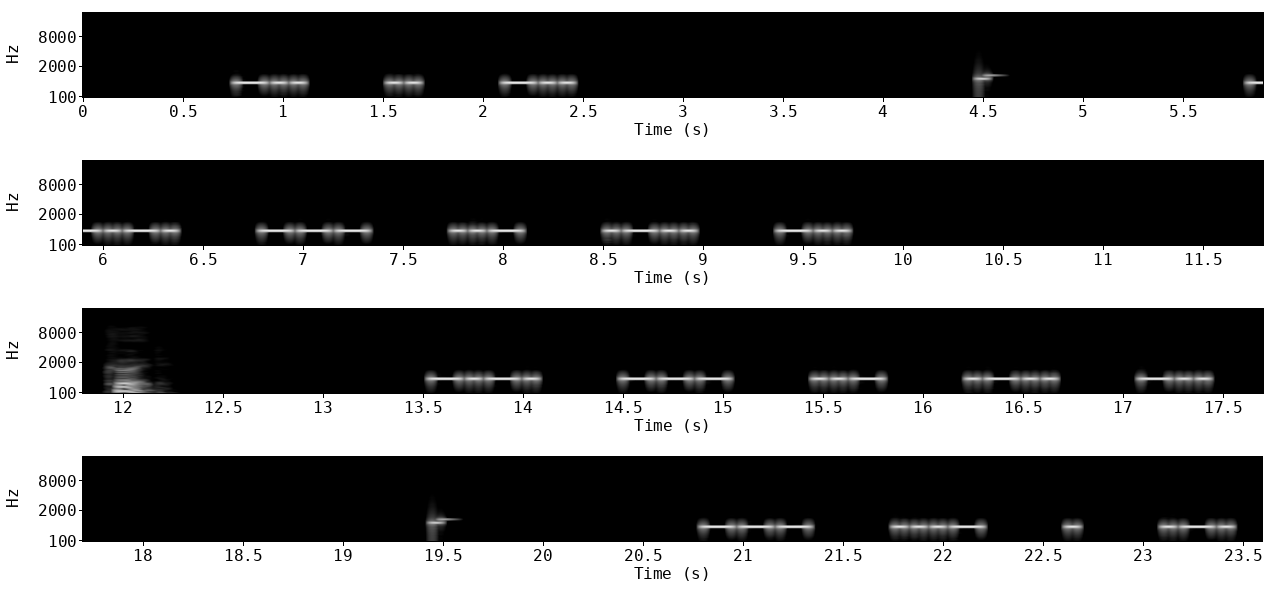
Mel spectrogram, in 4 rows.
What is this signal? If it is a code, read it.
Morse code, heard as a keyed tone, about 25 wpm, spaced as for 14 wpm, 700 Hz. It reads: DID COULD COULD OVER
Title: 3x Character Spacing - Top 100 Words - 25wpm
